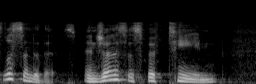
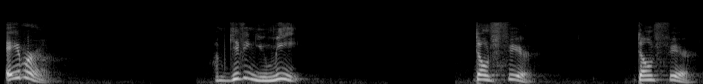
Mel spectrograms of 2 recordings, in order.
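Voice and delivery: higher, gentle voice of the Lord; tender reassurance; 4 semitones higher than usual. Acted. The Lord comforting weary Abram, tenderly. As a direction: soothe a frightened man. Voicing the Lord's tender words.

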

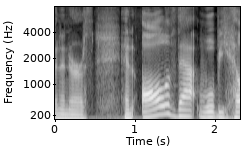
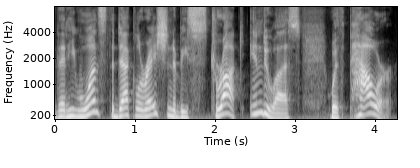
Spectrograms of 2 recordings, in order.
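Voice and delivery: normal talking voice

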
